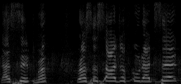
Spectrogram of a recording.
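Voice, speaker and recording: A man's voice: very high voice, moderate pace, bright, forceful tone, slight background noise. A man in the audience eagerly calling out encouragement and asking the performer for one more.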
